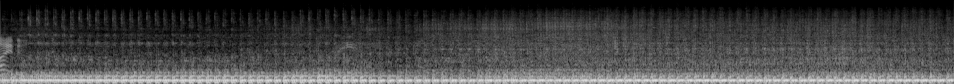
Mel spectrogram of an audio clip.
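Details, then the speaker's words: Race car build, RS1, first start after the frame build and clutch rebuild, after loose fuel pump wires were fixed: a steady, even idle pulsing with no misfire or knock; the unbolted roof panel rattles a little. "Sounds good. Besides the roof rattling. It's not bolted down yet."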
